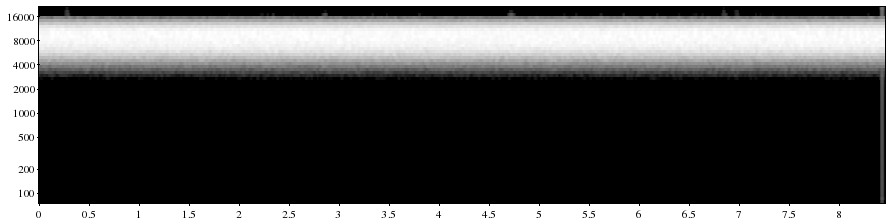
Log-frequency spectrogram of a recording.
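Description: Steady, loud, high-pitched hiss with no variation, a simulation of cicada-like hissing tinnitus.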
